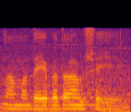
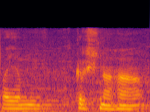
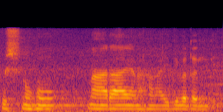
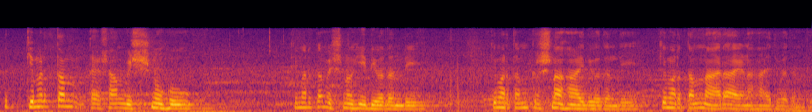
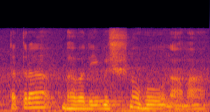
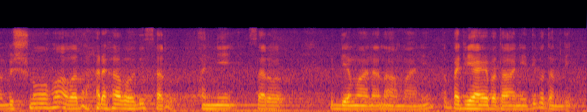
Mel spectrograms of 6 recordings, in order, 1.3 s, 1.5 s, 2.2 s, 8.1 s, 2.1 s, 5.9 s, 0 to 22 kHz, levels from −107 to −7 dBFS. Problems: constant background noise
